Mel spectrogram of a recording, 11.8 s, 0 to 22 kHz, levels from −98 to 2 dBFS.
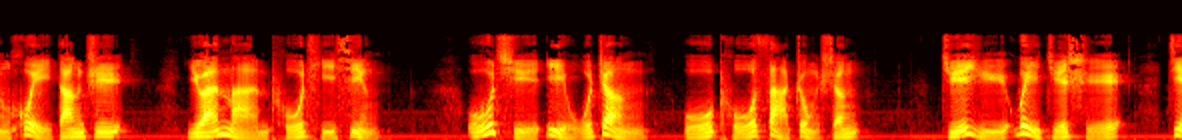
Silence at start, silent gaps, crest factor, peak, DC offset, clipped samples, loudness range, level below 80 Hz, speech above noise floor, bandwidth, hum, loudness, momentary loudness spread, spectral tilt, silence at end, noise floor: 0 s; none; 22 dB; 0 dBFS; under 0.1%; under 0.1%; 5 LU; -50 dBFS; 37 dB; 8 kHz; none; -22 LUFS; 11 LU; -3 dB/octave; 0 s; -59 dBFS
